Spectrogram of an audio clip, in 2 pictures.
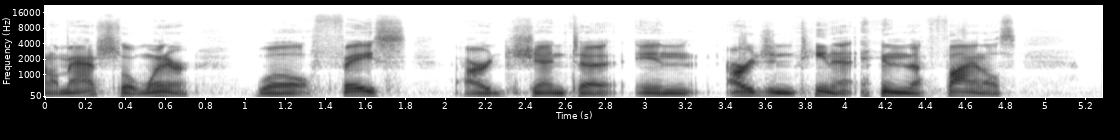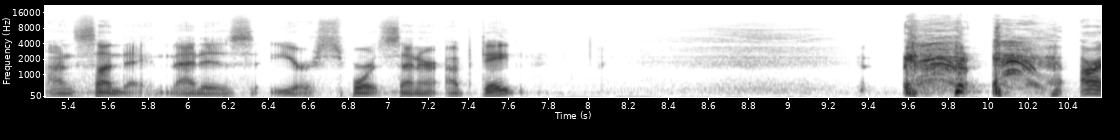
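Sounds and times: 
speech: 0.0s - 7.8s, 9.6s - 10.5s
faint hiss: 0.0s - 9.6s
harsh cough: 9.4s - 10.5s.

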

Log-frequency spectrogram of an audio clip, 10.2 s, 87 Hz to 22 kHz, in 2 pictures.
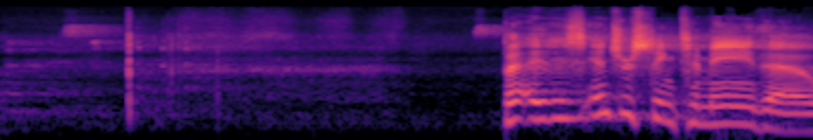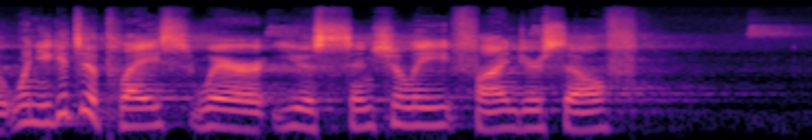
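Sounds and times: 
small bird chirping indoors: 0.4s - 0.8s, 9.8s - 10.1s
speech: 3.2s - 9.1s.

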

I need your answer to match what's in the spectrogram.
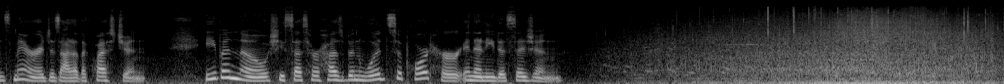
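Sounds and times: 
speech: 0.0s - 5.7s
heavy rain pouring in Pune India: 5.9s - 10.0s.

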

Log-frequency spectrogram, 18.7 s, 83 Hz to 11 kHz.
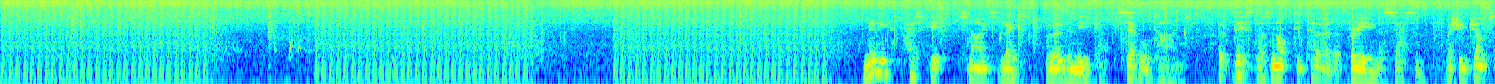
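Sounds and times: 
Tommy gun firing until its drum magazine is empty: 0.0s - 2.8s, 4.0s - 6.9s, 7.7s - 10.6s
speech: 10.8s - 18.6s.

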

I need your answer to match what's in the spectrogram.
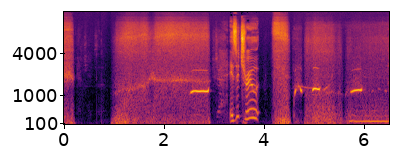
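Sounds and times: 
breathy blown air from a failed attempt at whistling: 1.0s - 3.4s, 4.2s - 6.4s
speech: 3.3s - 4.7s.

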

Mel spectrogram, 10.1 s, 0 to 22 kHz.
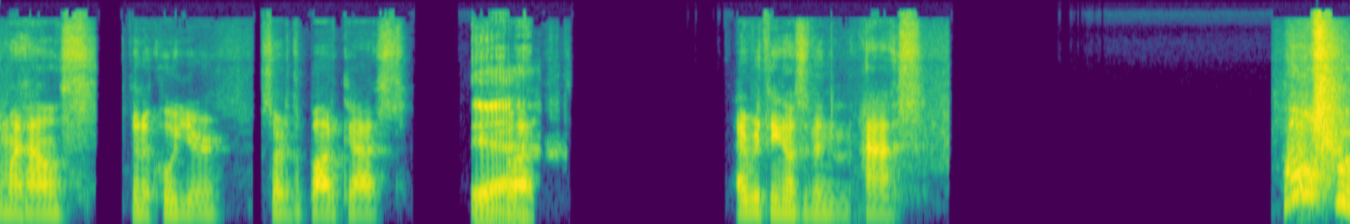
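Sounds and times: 
speech: 0.0s - 4.2s, 5.5s - 7.0s, 9.6s - 10.1s
person sneezing: 9.6s - 10.1s.

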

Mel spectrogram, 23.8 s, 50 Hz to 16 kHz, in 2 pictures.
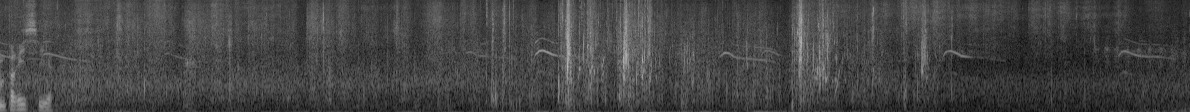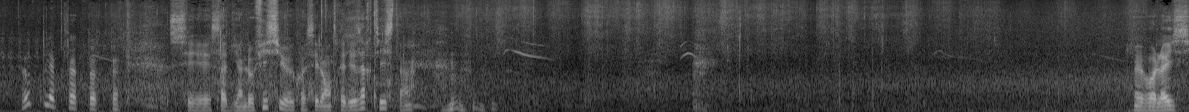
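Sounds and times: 
speech: 0.0s - 1.0s, 12.6s - 17.1s, 23.2s - 23.7s
footsteps crunching through a grassy field: 0.0s - 23.7s
short harmonic animal call: 11.0s - 13.6s
laughter: 15.9s - 17.0s.

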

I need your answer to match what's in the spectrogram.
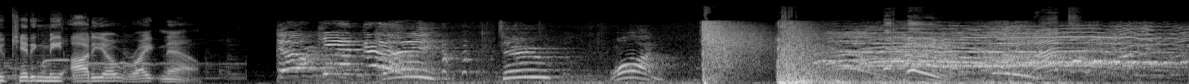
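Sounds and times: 
speech: 0.0s - 2.1s, 3.0s - 6.8s
laughter: 4.2s - 5.0s
detonated explosive target explosion: 7.0s - 8.8s
excited crowd cheering, shouting and whistling: 8.1s - 11.8s.

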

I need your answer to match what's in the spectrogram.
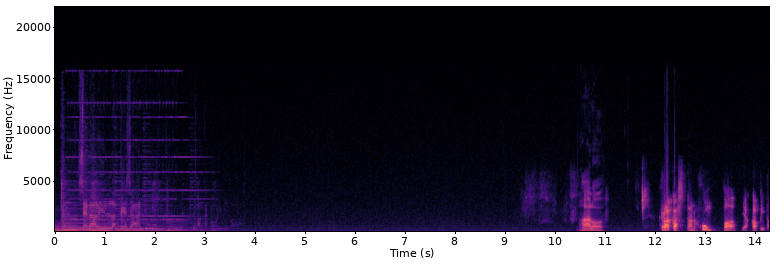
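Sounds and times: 
phone ringing with bright harmonic electronic tone: 0.1s - 3.7s
static hiss: 3.3s - 14.2s
speech: 10.5s - 11.1s, 12.1s - 14.2s.

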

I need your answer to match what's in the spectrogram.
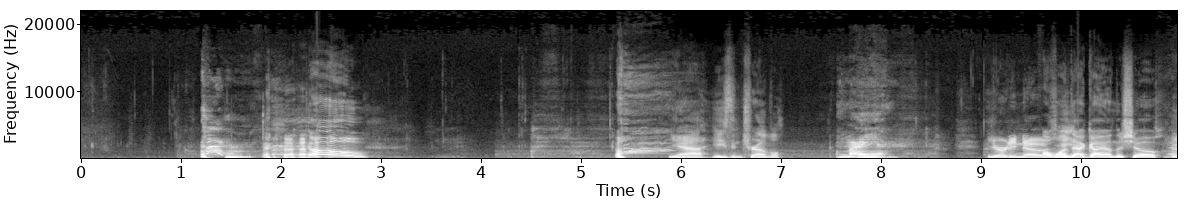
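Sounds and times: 
man coughing: 1.2s - 2.4s, 5.3s - 6.0s
speech: 1.4s - 3.0s, 5.3s - 8.2s, 9.0s - 10.9s
laughter: 1.8s - 3.0s, 5.3s - 6.0s.

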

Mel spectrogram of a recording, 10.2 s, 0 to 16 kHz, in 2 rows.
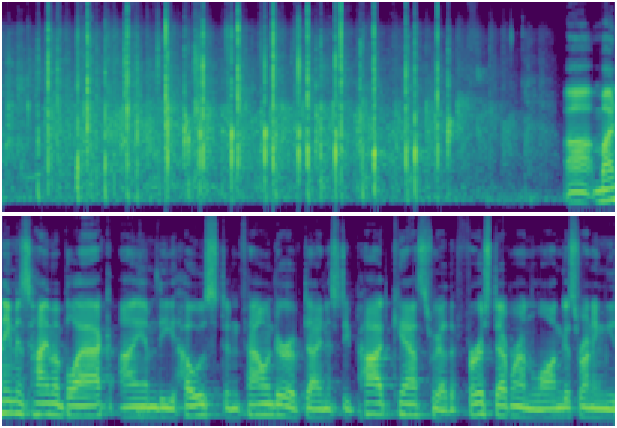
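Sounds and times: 
audience applause at an evening event in Fulton Market, Chicago: 0.0s - 4.6s
speech: 4.7s - 10.2s.

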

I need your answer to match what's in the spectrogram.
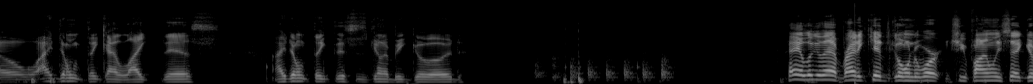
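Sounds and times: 
speech: 0.4s - 4.7s, 7.9s - 10.3s
knocking on a door: 5.3s - 6.8s.

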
